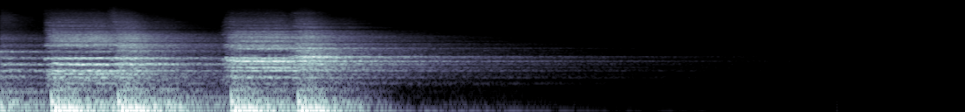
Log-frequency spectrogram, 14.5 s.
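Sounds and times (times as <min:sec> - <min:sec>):
choir singing: 0:00.0 - 0:08.0.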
